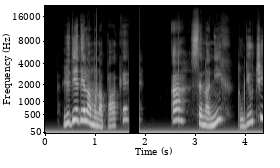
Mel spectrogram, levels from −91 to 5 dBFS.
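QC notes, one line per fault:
throughout, DC offset: The whole waveform sits shifted off zero by a constant amount. Unlike mains hum or low rumble, nothing is audible. It shows only as steady energy at 0 Hz at the bottom of the spectrum, and it uses up headroom before clipping.
1.01–1.13, 2.67–2.69, 3.87–3.99, loud pop: Sharp impulses, roughly 15 dB above the speech. The first and last are double pops and the middle one is single. The speech carries on underneath without a gap, which separates these from dropouts or clicks at edits. They are likely voltage steps from static, a switch or a driver glitch.
1.67–1.88, playback stall: The speech stops mid-flow and the output goes silent for about 208 ms, likely because the player ran out of buffered data or its thread was blocked. It then resumes where it left off, so nothing is skipped, which separates it from a dropout that loses audio.
1.88–2.28, time-compressed catch-up: Right after the stall the speech is hurried to about 1.5 times normal speed while its pitch stays the same. 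Small pieces are cut out and cross-faded to clear the backlog, which separates this from resampling, where the pitch would rise too.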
